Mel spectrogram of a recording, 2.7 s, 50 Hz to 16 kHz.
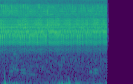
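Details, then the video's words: Close-range cicada in a small Georgia town, recorded on an iPhone 6S: a steady, shrill, unbroken buzz with faint voices underneath, cutting off abruptly into silence. "Cicada bug making sound closeup"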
